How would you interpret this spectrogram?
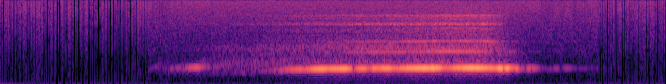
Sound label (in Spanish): silbato; oaxaca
